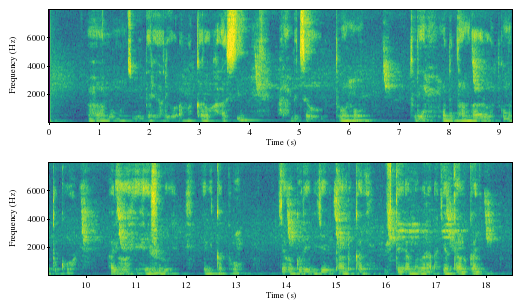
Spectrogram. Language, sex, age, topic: Kinyarwanda, male, 25-35, finance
